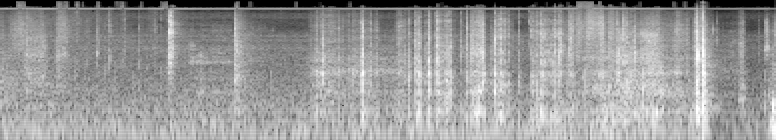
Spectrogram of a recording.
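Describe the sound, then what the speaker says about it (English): Scissors trimming excess folded paper for a toilet-paper-roll mini album cover, a run of faint, close crisp snips and rustles, irregular and quiet, with no talking. "I'm going to trim this excess off."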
